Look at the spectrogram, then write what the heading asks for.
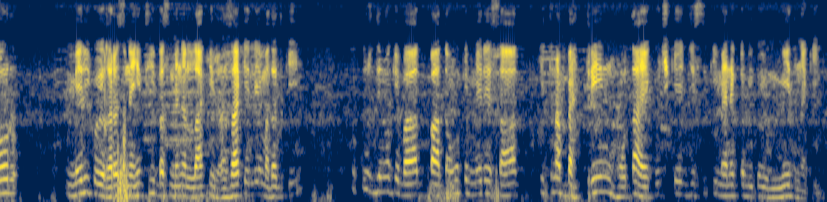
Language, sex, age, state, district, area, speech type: Urdu, male, 18-30, Delhi, Central Delhi, urban, spontaneous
